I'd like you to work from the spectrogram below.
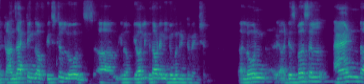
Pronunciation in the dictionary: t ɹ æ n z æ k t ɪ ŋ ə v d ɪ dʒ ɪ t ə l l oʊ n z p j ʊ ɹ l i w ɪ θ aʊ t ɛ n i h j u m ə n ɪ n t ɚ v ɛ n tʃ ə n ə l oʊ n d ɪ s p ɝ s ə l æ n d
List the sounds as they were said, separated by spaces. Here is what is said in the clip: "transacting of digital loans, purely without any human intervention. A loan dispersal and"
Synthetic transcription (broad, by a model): t ɹ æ n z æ k t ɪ ŋ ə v d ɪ dʒ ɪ t ə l l oʊ n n p j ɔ ɹ l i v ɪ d aʊ t ɛ n i h j u m ə n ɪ n t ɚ v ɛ n ʃ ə n ə l oʊ n d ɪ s b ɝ s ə l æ n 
